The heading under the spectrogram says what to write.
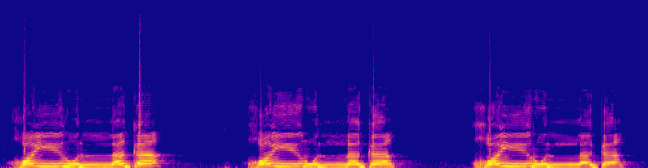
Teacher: Leburkan kata run menjadi masuk kepada huruf lam, menjadi khairul. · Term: idgham bila guna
